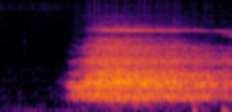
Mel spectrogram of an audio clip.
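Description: A steady, audible breath held in a yoga twist, rising after a quiet start into a long, airy exhale-like rush that lasts over a second, close and alone with no talk.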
